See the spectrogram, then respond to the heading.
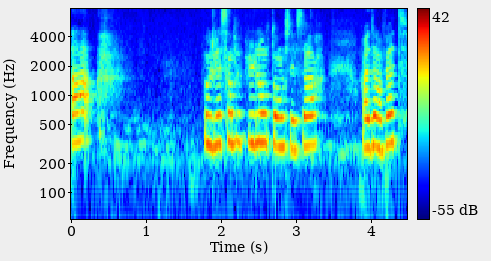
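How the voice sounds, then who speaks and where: In an extremely high voice, a woman speaks with monotone, flat intonation. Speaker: beauty vlogger. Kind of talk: casual tutorial vlog.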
